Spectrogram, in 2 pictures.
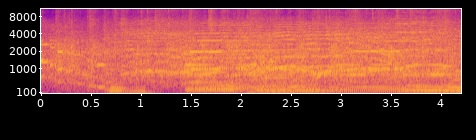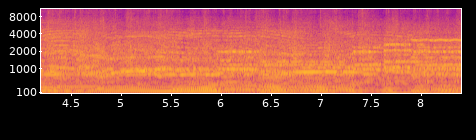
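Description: Live church praise music with sustained keyboard and bass notes, under a congregation cheering and shouting.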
